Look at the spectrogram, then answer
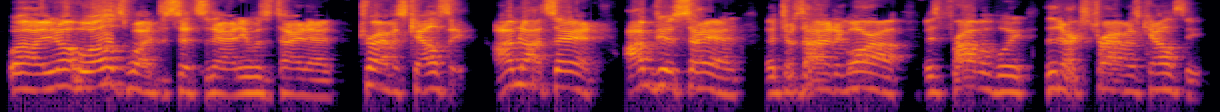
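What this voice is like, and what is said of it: Imitates another person's voice. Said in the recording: “my Dustin impersonation ... that sounds just like it ... This sounded more like Batman than”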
